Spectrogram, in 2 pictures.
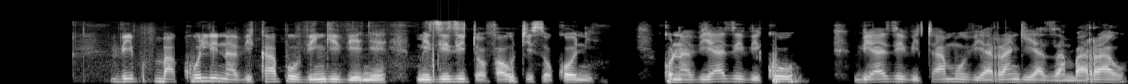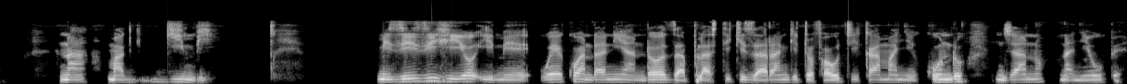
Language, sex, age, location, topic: Swahili, male, 18-24, Kisumu, finance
